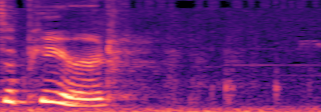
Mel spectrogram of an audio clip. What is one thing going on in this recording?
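A young girl speaks briefly, close by.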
